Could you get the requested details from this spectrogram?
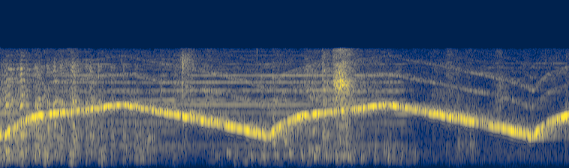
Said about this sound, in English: I'm going to forge along because it seems like I could be here all night with that ambulance.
